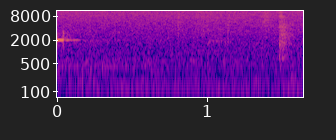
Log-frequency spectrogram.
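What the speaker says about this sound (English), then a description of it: "and my phone is ringing." A phone rings faintly in the background during a podcast recording, a brief electronic tone followed by a softer chirp amid low hum.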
